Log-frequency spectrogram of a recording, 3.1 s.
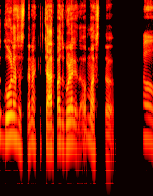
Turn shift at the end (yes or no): yes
